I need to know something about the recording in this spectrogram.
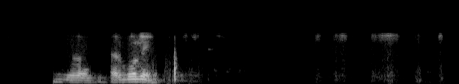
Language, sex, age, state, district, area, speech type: Hindi, male, 30-45, Uttar Pradesh, Azamgarh, rural, conversation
